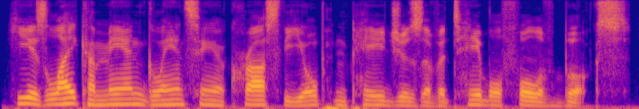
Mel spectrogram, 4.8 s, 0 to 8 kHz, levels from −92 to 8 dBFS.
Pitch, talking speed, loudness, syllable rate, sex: 110 Hz, 190 wpm, -18 LUFS, 4.5 syllables/s, male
